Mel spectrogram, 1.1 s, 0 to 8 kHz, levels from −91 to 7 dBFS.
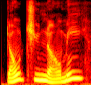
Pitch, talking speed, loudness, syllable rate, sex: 180 Hz, 210 wpm, -13 LUFS, 4.0 syllables/s, male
